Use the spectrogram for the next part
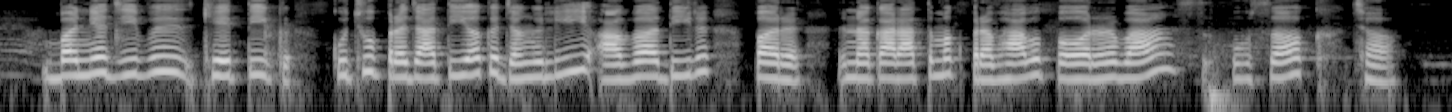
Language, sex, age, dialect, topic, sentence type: Magahi, female, 18-24, Northeastern/Surjapuri, agriculture, statement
